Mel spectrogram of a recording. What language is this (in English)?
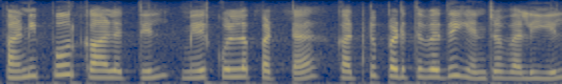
Tamil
